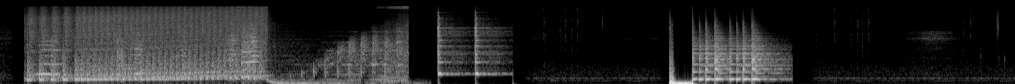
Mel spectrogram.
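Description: Playback of an EDM build-up: a snare drum roll that speeds up, ending about two and a half seconds in on a deep, low boom. A short hit follows, then about seven seconds in a second heavy impact with deep bass, cut off about a second later.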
